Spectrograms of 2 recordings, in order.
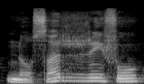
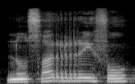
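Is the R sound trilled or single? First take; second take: single; trilled. First: The R sound is a single tap. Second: The R sound is trilled several times. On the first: The speaker calls it right. "والصواب نصرف" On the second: The speaker calls it wrong. "احذر وأنت تقرأها من أن تتكرر معك في اللفظ، أي هكذا"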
